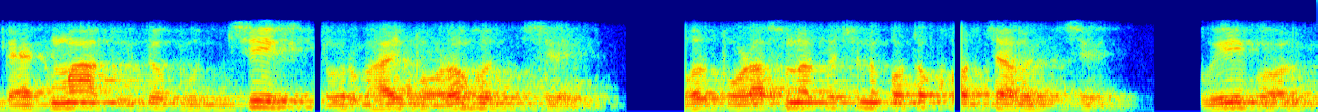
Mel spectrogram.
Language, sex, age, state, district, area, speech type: Bengali, male, 18-30, West Bengal, Purulia, urban, conversation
